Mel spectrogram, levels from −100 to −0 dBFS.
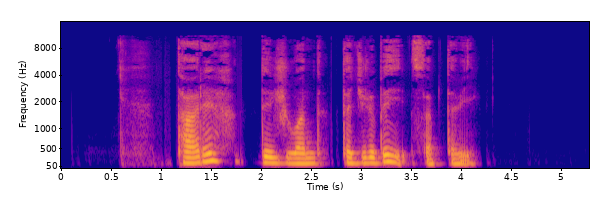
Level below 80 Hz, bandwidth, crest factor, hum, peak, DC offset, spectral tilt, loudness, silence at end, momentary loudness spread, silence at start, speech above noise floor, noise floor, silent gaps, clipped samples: -64 dBFS; 11.5 kHz; 18 dB; none; -6 dBFS; under 0.1%; -7 dB/octave; -23 LUFS; 1.15 s; 9 LU; 0.6 s; 30 dB; -53 dBFS; 1.85-1.89 s; under 0.1%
